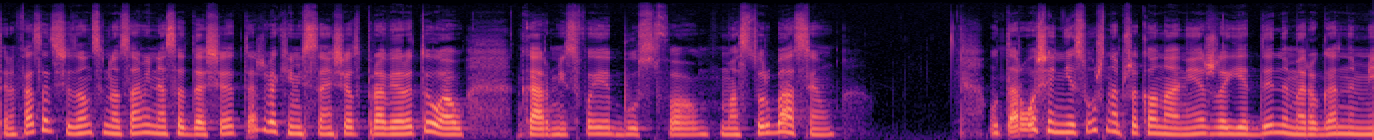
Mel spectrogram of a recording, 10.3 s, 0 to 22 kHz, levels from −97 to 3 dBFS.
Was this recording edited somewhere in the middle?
no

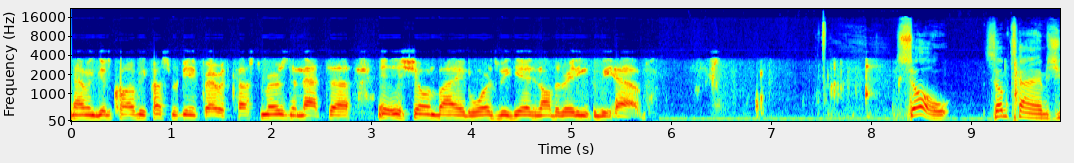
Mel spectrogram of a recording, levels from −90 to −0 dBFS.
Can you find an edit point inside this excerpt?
yes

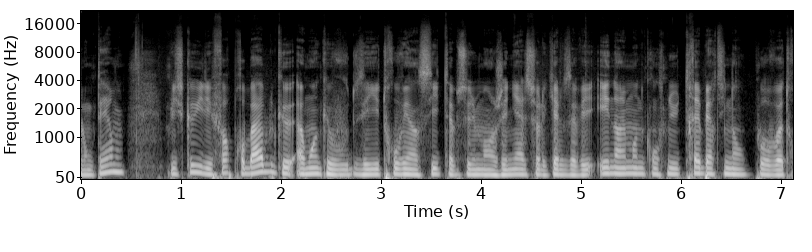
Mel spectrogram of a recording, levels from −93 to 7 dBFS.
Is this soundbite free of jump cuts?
yes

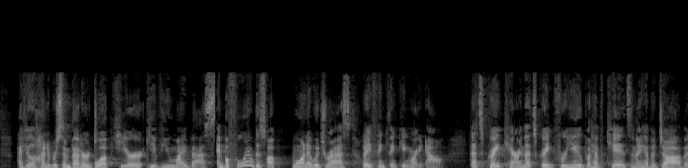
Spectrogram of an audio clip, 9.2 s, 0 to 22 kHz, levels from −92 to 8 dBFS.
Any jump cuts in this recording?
yes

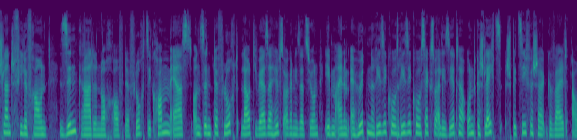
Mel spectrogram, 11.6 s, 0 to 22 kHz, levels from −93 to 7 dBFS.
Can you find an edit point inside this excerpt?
yes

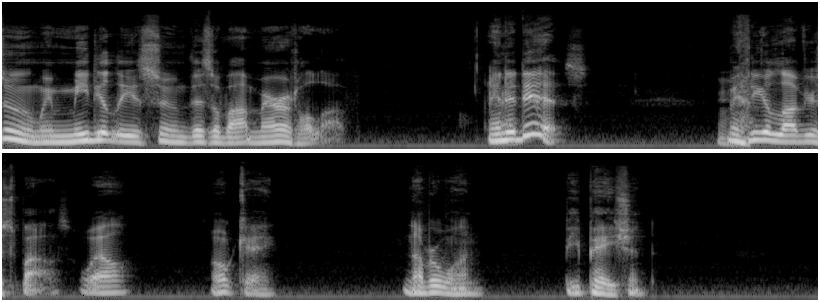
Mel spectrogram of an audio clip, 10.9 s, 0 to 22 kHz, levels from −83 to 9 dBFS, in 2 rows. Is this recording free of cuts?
no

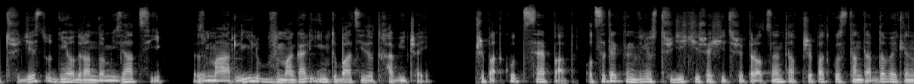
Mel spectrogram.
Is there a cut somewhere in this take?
yes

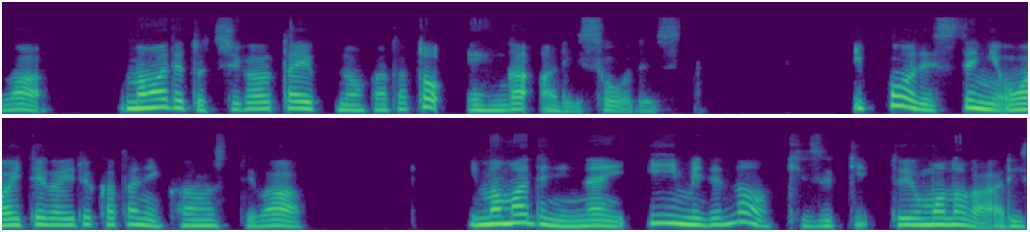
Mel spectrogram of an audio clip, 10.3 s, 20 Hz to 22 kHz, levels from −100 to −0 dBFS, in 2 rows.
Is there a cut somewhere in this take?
no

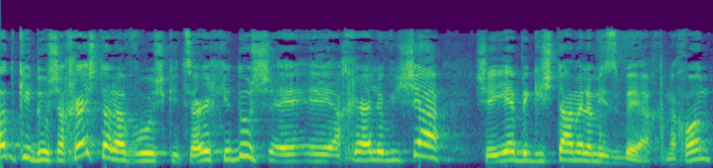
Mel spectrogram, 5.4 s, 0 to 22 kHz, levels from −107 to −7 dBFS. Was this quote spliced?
no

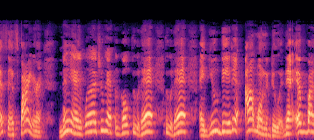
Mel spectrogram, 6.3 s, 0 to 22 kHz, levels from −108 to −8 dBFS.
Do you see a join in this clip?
yes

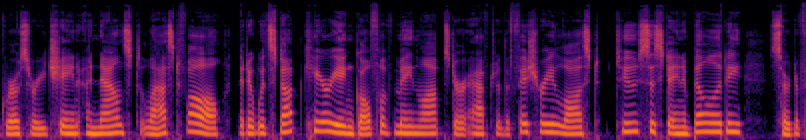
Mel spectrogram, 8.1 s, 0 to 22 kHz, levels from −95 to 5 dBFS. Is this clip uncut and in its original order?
no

